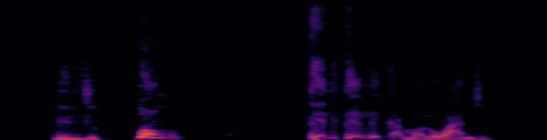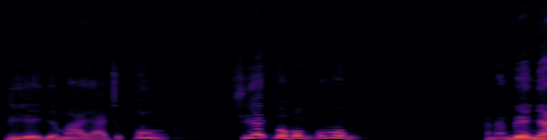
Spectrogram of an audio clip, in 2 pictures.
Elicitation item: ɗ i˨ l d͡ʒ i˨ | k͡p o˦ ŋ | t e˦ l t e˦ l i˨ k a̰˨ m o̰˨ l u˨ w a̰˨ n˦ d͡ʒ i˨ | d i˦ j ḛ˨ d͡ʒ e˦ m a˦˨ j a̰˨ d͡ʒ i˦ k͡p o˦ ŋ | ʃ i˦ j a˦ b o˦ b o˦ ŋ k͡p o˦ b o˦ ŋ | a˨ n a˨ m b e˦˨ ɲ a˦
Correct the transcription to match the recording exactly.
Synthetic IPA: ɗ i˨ l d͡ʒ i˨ | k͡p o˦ ŋ | t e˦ l t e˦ l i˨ k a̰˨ m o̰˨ l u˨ w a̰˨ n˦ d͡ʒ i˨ | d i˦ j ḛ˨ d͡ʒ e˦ m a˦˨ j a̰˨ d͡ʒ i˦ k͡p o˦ ŋ | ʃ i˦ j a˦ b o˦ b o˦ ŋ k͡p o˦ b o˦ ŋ | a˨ n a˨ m b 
